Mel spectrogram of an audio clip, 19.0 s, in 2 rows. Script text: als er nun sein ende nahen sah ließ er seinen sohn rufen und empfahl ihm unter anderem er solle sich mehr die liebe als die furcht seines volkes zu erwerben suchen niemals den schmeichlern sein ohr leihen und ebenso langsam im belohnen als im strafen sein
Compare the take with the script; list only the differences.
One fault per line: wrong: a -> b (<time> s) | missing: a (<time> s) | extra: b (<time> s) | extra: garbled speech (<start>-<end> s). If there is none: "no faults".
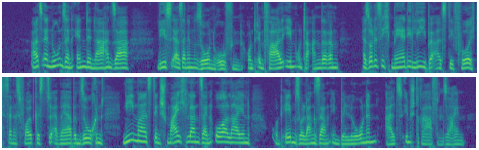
no faults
